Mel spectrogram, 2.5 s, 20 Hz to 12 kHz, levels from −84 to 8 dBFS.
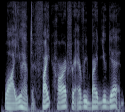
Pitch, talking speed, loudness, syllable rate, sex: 115 Hz, 260 wpm, -21 LUFS, 5.5 syllables/s, male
